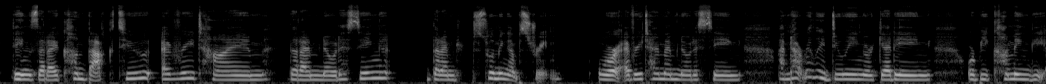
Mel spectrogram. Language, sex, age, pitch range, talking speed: English, female, 10-29, 215-250 Hz, 165 wpm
